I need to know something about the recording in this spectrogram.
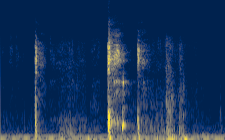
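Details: Person coughing after a mistake with grass/chhinkni (sneeze-inducing snuff), amid sneezing and nose blowing: several short, sharp coughs with a throat-clearing quality over a low steady hum.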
